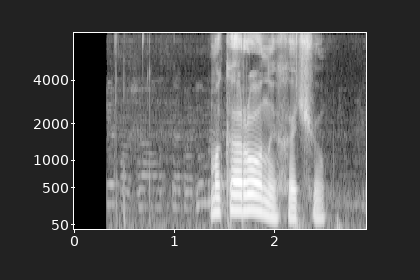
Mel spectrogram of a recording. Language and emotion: Russian, neutral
